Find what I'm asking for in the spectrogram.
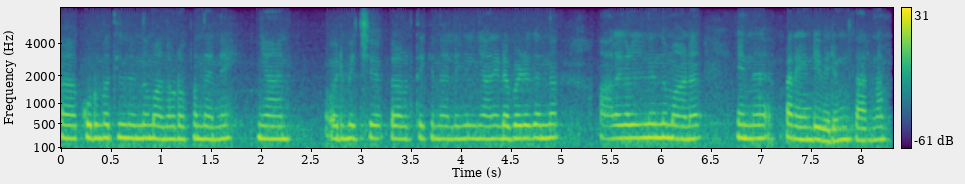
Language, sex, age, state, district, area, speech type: Malayalam, female, 18-30, Kerala, Kottayam, rural, spontaneous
